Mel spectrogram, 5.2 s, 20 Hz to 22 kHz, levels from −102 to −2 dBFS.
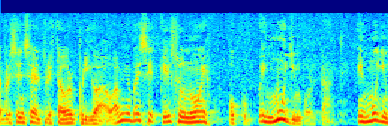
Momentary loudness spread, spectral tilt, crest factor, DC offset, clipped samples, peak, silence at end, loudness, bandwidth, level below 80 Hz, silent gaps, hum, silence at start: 13 LU; -6.5 dB/octave; 14 dB; under 0.1%; under 0.1%; -6 dBFS; 0 s; -20 LUFS; 14.5 kHz; -64 dBFS; none; none; 0 s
